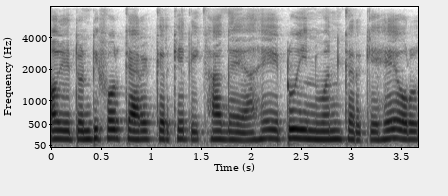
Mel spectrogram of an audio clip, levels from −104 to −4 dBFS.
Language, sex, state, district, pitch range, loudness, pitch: Hindi, female, Haryana, Rohtak, 175-185 Hz, -15 LUFS, 180 Hz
